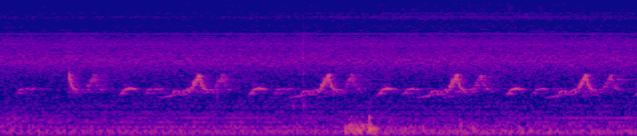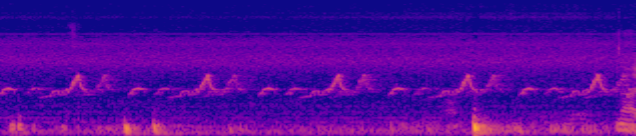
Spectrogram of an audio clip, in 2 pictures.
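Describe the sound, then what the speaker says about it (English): A recorded nightjar (goatsucker) call plays at reduced volume during an indoor bird lecture: a faint, steady series of about ten evenly spaced whistled phrases, with soft room thumps and handling noise underneath. "This type of bird is sometimes called a nightjar or goat sucker."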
